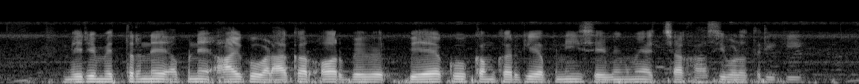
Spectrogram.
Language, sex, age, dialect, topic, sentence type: Hindi, male, 25-30, Kanauji Braj Bhasha, banking, statement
